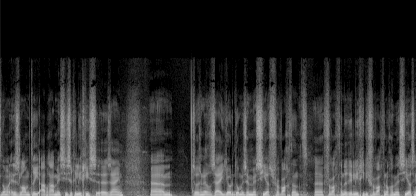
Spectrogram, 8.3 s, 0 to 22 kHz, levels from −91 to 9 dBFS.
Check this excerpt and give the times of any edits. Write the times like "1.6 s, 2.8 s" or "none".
none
